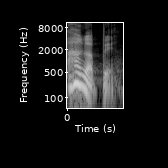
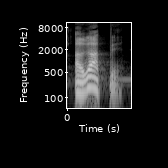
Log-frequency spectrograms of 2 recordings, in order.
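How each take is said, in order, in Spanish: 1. El acento no está en la sílaba ga. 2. El acento está en la sílaba ga.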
